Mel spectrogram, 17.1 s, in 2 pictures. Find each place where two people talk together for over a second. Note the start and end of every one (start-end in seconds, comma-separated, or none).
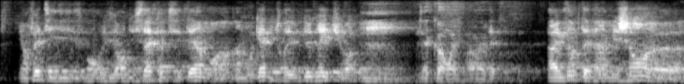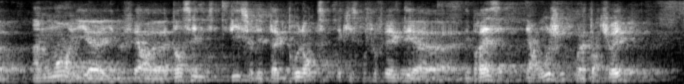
none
